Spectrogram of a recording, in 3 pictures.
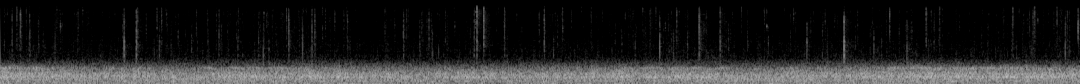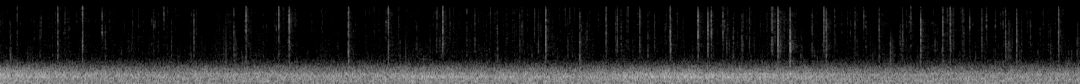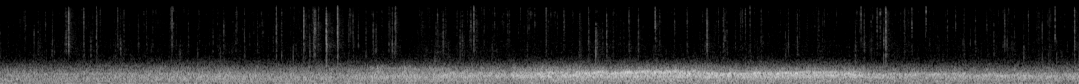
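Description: Wood fire crackling in a fireplace, with scattered sharp pops, over a steady low blizzard wind that swells louder near the end.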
